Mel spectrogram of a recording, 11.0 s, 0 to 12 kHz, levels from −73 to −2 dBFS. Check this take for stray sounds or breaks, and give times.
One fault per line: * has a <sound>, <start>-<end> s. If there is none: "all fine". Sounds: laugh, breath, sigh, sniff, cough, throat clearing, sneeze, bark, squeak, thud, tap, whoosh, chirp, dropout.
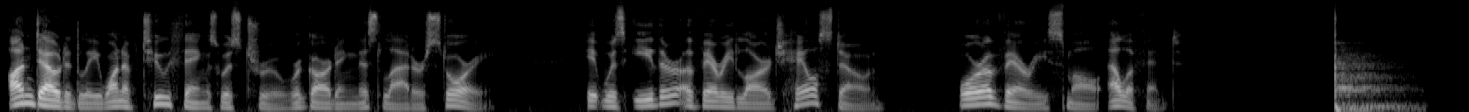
* has a thud, 10.0-10.7 s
